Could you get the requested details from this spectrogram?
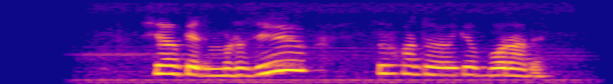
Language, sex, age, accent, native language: Uzbek, male, 12-17, Buxoro, Uzbek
